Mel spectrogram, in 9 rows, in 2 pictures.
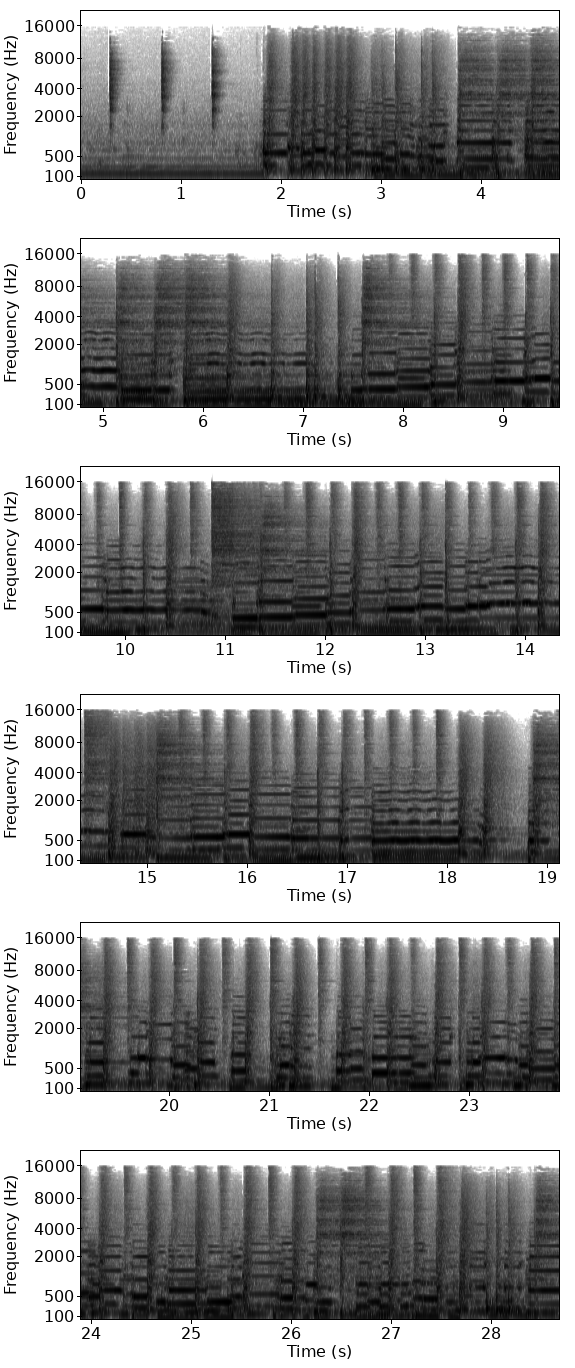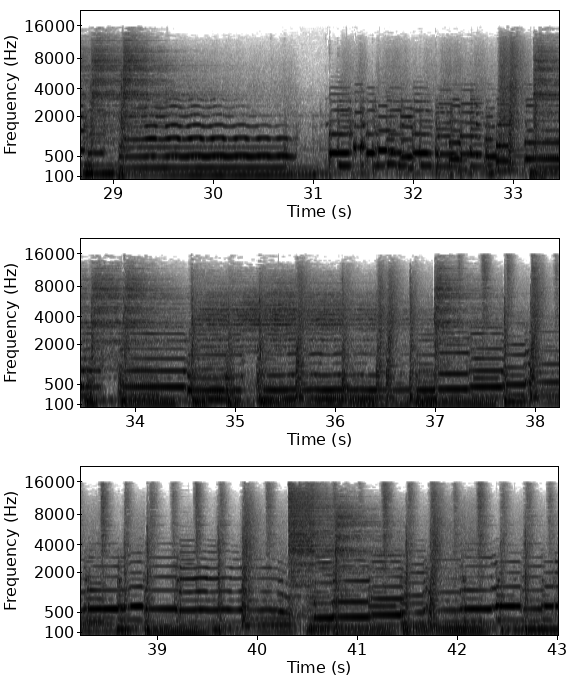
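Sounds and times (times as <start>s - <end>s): drum kit beat: 0.0s - 43.0s
electric guitar lead line: 0.0s - 43.0s.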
